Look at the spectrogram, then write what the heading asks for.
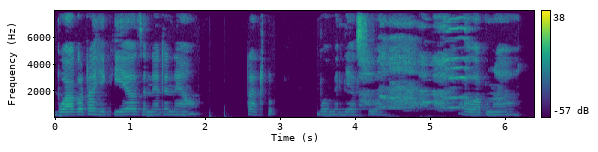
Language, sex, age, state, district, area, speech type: Assamese, female, 30-45, Assam, Sivasagar, rural, spontaneous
